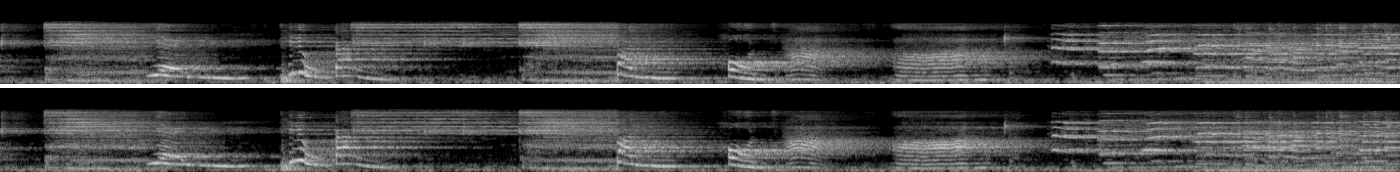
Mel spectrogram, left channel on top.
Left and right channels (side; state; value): both; normal; correlation 0.45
